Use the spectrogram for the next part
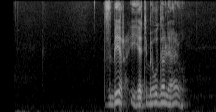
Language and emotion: Russian, neutral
